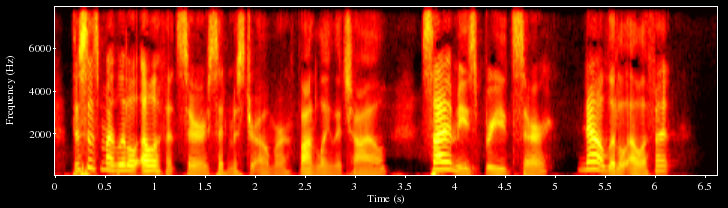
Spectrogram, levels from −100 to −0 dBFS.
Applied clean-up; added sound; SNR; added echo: neural mask model Resemble Enhance denoiser.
